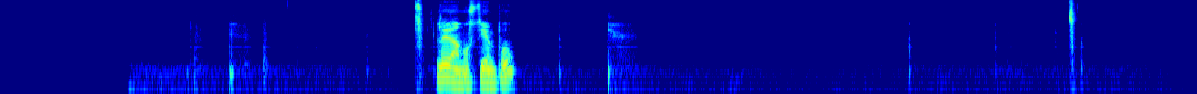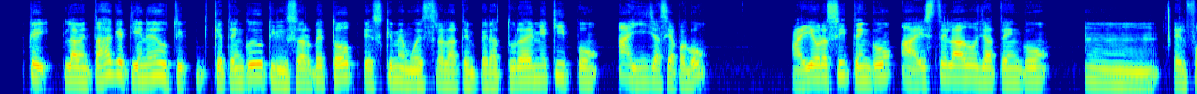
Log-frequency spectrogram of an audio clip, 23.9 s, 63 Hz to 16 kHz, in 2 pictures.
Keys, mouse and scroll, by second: 23.3 click.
